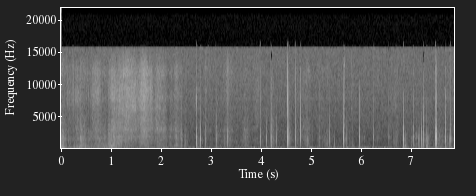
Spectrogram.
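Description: Long nails tap and scratch on the top and top edge of a closed, hollow corrugated cardboard box. The first two seconds carry a soft, airy scratching rustle, then a run of sharp, dry clicking taps with a hollow papery ring and quick decay. A low background rumble sits under it all.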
